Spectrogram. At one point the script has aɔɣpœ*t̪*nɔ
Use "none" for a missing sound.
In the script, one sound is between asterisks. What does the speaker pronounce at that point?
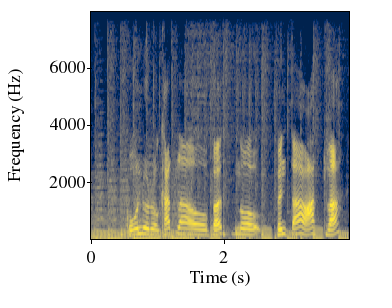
t̪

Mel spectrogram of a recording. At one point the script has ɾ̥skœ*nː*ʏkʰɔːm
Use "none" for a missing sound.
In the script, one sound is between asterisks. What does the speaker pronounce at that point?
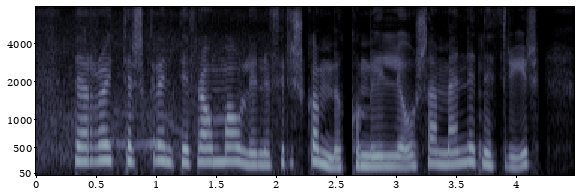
mː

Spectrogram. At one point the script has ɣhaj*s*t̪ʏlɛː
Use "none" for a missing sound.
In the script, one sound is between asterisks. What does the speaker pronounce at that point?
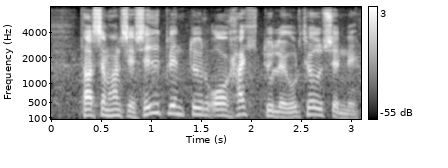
h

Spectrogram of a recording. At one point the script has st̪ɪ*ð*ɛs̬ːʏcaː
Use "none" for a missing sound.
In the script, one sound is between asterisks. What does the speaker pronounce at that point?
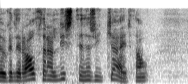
θ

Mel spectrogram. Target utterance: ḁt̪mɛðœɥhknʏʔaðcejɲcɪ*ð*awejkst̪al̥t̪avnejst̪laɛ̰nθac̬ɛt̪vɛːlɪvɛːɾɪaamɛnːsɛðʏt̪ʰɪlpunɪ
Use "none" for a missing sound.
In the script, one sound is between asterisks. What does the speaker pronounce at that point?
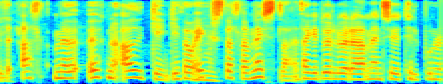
θ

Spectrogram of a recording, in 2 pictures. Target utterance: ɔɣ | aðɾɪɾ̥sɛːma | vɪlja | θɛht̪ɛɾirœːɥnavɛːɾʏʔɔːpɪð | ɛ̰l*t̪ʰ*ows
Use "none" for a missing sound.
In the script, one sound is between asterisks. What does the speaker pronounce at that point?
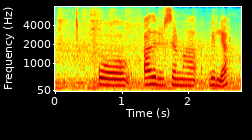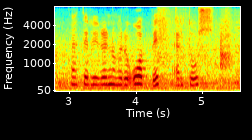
t̪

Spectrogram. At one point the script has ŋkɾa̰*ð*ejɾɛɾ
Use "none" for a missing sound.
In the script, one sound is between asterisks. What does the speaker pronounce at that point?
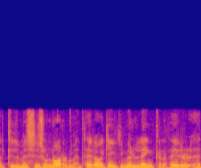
θ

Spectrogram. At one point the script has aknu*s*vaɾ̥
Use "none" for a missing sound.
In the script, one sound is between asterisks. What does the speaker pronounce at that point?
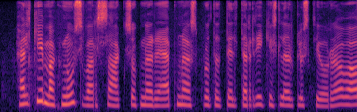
s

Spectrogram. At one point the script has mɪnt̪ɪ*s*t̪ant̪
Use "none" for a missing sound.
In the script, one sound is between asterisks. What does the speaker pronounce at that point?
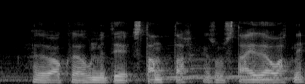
s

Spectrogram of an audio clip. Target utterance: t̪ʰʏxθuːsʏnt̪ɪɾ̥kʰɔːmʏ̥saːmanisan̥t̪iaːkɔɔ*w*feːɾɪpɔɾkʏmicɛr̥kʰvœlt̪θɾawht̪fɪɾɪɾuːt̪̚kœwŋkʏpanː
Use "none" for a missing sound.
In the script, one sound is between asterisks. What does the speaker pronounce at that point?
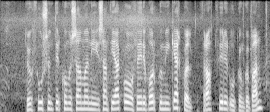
ɣ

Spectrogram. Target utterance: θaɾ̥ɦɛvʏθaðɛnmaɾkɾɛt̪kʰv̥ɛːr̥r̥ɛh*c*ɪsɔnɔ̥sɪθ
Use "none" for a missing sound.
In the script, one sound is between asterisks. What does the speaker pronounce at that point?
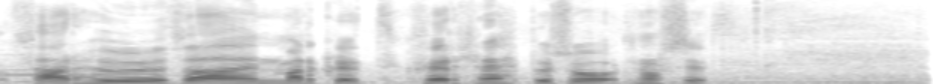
p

